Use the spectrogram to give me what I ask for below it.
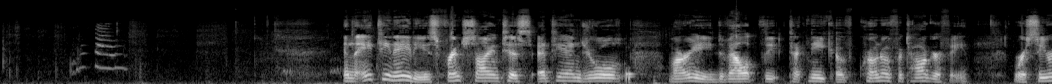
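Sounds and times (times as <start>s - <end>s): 
house cat meowing: 0.7s - 1.4s
speech: 3.4s - 10.5s.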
